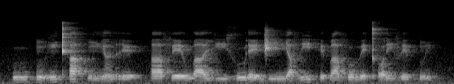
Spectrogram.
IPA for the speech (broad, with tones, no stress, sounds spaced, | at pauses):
uː˨˦ p ũ˨ ɣ ĩ˦ kʰ a˦ h ũ˨ ɲ ã˨ r ɪ˨ | a˨ f eː˨ w aː˨ j iː˨ ɣ uː˦ ɾ eː˨ d͡ʒ iː˨ ɲ a˦ v iː˦ h ɪ˨ ɓ a˦ f o˦ β e˨ kʼ ɔ˦ ɾ i˨ v eː˦˨ kʷ ĩ˨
